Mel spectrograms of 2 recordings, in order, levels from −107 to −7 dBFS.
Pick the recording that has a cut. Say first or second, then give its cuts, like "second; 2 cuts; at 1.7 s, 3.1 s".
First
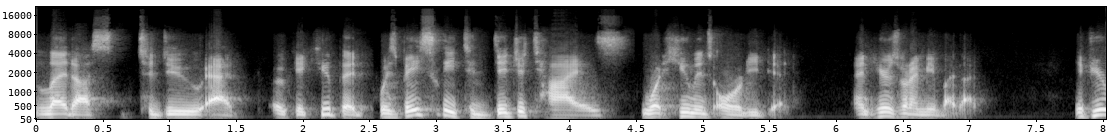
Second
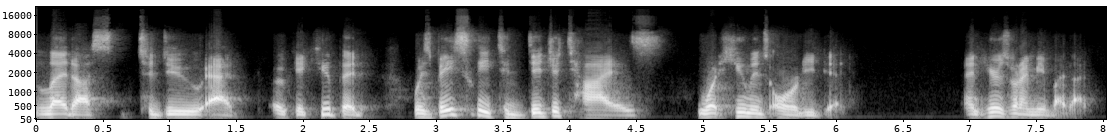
first; 3 cuts; at 2.5 s, 4.5 s, 5.8 s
